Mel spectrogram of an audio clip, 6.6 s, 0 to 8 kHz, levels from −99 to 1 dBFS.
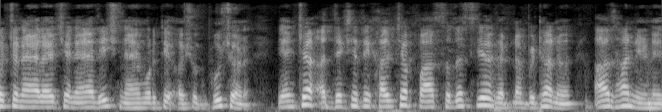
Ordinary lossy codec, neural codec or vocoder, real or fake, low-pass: AAC, 48 kbps; codec, 16 kHz, 8 kbps, FreqCodec, smaller model; fake; 7.2 kHz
